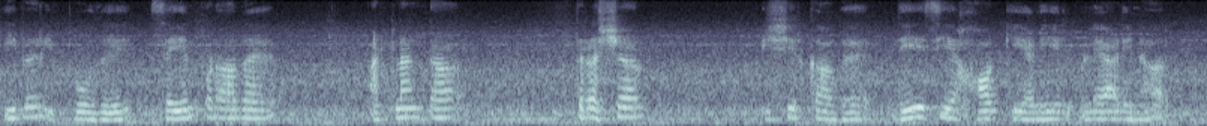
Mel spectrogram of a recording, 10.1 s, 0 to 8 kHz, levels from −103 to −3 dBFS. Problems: constant background noise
